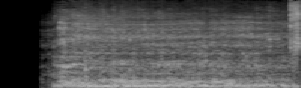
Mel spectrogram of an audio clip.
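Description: Lion roar sound effect, starting suddenly about a third of a second in and held as one long, low roar.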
